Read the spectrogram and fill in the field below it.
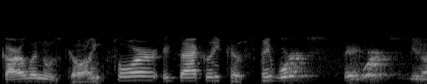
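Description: From 0.50 to 1.17 s and again from 2.12 to 2.70 s, the narrowband AMR speech turns hoarse, scratchy and gargly while pitch and level hold roughly steady. These are AMR bit errors: corrupted low-priority frame bits misplace the excitation pulses and skew the fine gain and spectral parameters. The second burst is harsher, consistent with a heavier error rate.

At 2.86 s the sound abruptly becomes roomy and hollow, loses bass, drops about 5 dB and picks up room noise about 25 dB below the speech, lasting to the end. This is likely a switch to a distant microphone.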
